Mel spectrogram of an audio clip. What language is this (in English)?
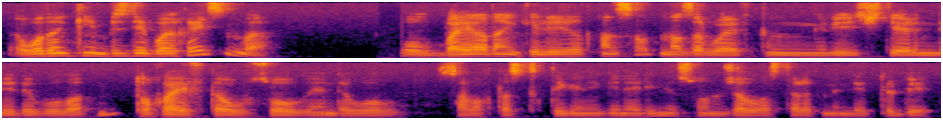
Kazakh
